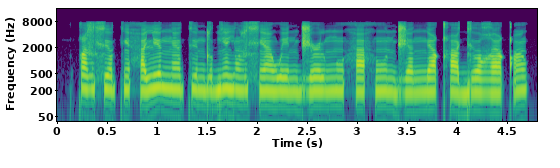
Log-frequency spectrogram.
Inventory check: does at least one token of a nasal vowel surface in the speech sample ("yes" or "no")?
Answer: yes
